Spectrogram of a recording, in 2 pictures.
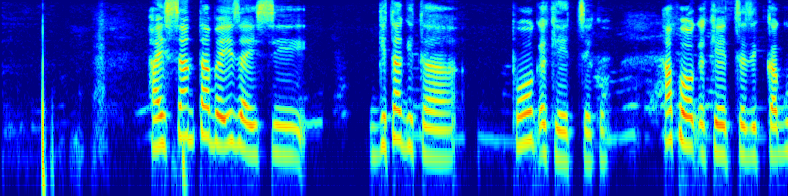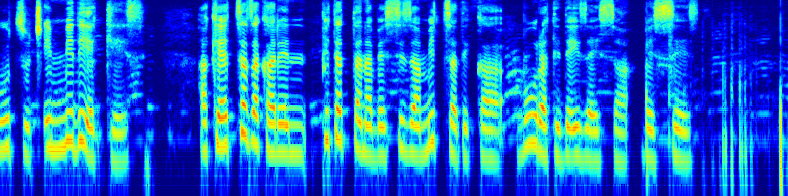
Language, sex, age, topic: Gamo, female, 36-49, government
